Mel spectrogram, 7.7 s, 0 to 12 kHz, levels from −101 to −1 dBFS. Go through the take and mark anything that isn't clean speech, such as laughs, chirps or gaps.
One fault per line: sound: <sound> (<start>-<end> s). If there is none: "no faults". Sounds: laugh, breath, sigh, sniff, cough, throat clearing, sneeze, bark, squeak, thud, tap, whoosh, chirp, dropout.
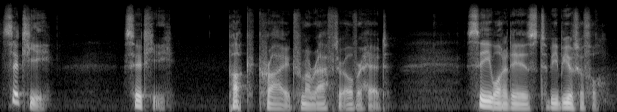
no faults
